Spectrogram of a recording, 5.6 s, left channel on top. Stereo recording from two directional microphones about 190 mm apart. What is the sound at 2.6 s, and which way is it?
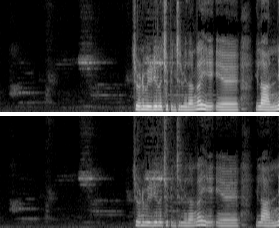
A woman's voice, 25° left (ahead or behind).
